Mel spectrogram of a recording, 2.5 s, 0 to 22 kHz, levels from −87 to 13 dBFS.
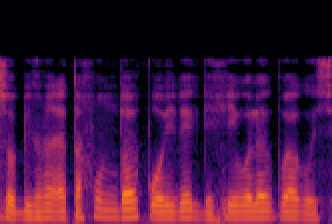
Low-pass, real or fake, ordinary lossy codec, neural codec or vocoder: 7.2 kHz; fake; none; autoencoder, 48 kHz, 32 numbers a frame, DAC-VAE, trained on Japanese speech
